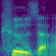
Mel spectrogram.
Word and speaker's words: Chuza: And we're going to pronounce it Cuza, okay? C-H-U-Z-A, Cuza. All right, so let's put those scriptures up there for us.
